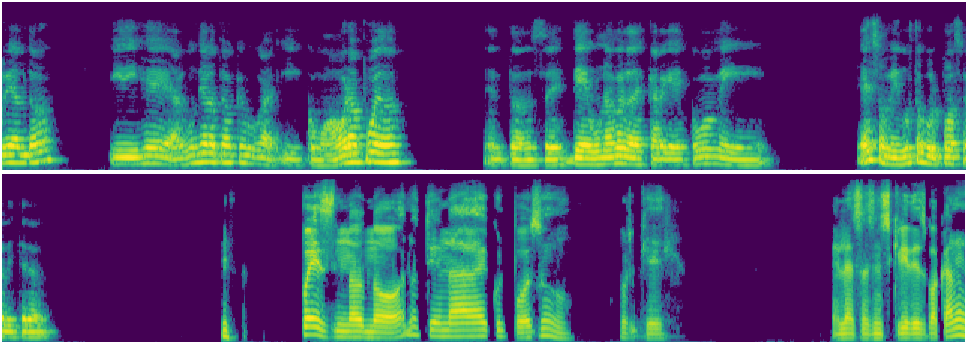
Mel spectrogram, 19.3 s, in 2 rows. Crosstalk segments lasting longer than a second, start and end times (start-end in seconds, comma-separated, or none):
none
